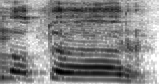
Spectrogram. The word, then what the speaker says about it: Slaughter: Slaughter, Slaughter, nie wiem jak się wymawia. Slaughter!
